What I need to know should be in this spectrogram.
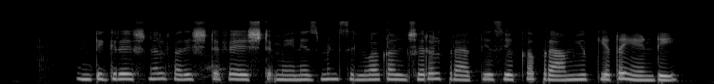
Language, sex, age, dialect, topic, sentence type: Telugu, female, 18-24, Utterandhra, agriculture, question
